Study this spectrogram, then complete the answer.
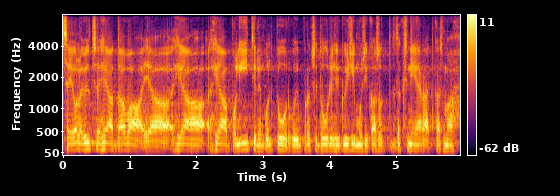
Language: Estonian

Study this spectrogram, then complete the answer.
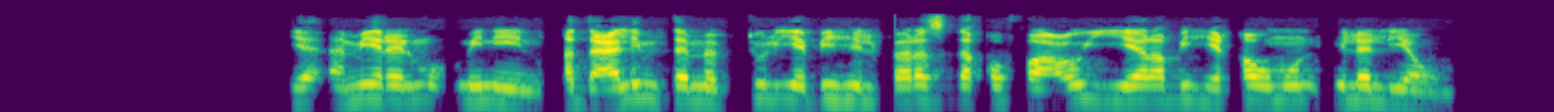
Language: Arabic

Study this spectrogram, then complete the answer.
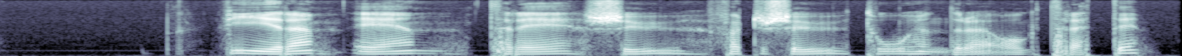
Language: Norwegian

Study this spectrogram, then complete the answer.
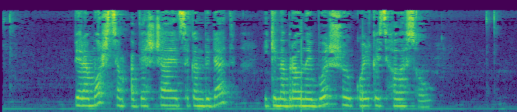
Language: Belarusian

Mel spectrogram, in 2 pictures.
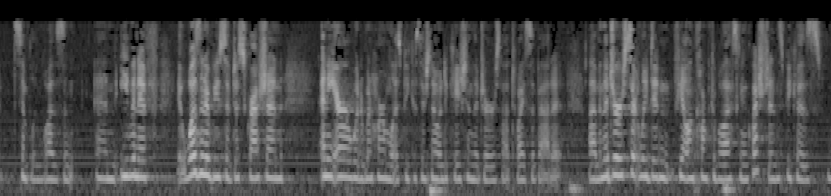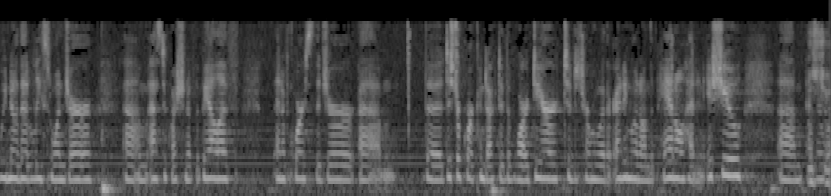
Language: English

